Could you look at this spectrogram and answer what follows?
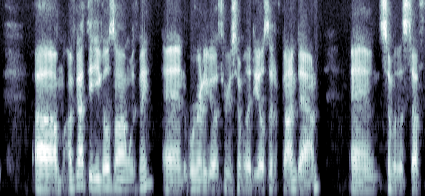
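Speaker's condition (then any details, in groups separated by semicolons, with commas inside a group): No condition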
